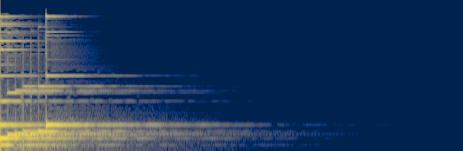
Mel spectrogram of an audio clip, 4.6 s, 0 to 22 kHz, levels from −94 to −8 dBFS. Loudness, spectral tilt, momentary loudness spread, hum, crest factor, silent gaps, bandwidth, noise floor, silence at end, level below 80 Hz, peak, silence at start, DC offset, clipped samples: -17 LUFS; -3.5 dB/octave; 24 LU; none; 24 dB; none; 14.5 kHz; under -90 dBFS; 3.1 s; -54 dBFS; 0 dBFS; 0 s; under 0.1%; under 0.1%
